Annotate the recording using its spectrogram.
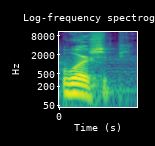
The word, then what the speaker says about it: worship: A Raquel corrigiu a gente, falou que tem que falar worship. – Ah, que a ênfase está na primeira sílaba.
